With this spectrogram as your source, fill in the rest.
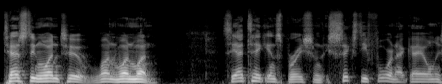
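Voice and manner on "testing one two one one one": loud, higher mic test; loud Southern mic check. Real, not acted. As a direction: call it into the mic.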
